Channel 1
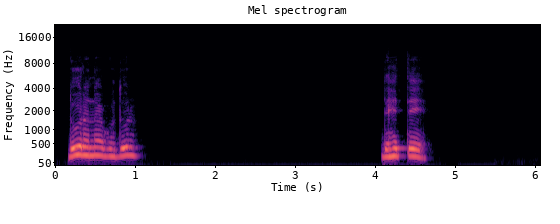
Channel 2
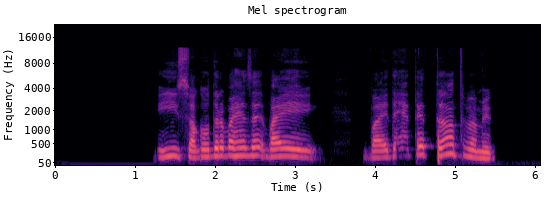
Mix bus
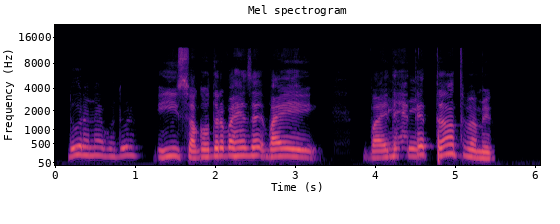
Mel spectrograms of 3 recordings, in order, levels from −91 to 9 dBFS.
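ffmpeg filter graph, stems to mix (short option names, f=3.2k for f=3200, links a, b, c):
-filter_complex "[0:a]highshelf=f=3.9k:g=-10.5,volume=-9dB[a];[1:a]volume=-1.5dB,asplit=2[b][c];[c]apad=whole_len=267562[d];[a][d]sidechaincompress=threshold=-31dB:ratio=8:attack=16:release=291[e];[e][b]amix=inputs=2:normalize=0"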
